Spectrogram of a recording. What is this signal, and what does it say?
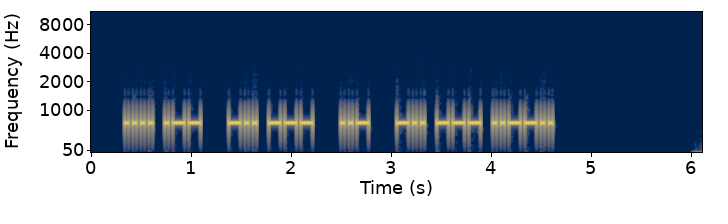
Morse code, heard as a keyed tone, about 30 wpm, 700 Hz. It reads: HW DO U DO?
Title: Sentences from Top 100 Words and Abbreviations 30wpm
